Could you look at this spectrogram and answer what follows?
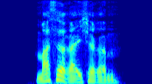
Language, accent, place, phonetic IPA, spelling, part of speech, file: German, Germany, Berlin, [ˈmasəˌʁaɪ̯çəʁəm], massereicherem, adjective, De-massereicherem.ogg
- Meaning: strong dative masculine/neuter singular comparative degree of massereich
